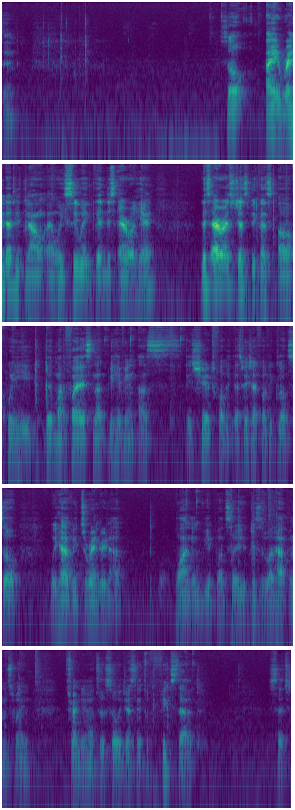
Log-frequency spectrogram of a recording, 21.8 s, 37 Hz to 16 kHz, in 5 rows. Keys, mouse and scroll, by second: 7.3 right click, 8.5 right click, 17.5-17.8 scroll up 3.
